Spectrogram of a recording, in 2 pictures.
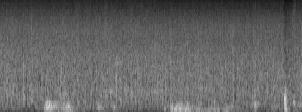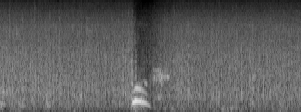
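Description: Steady rain falling, heard as an even hiss throughout. A few short low sounds break through, the loudest a brief sound falling in pitch, like a voice, about three-quarters of the way through.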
